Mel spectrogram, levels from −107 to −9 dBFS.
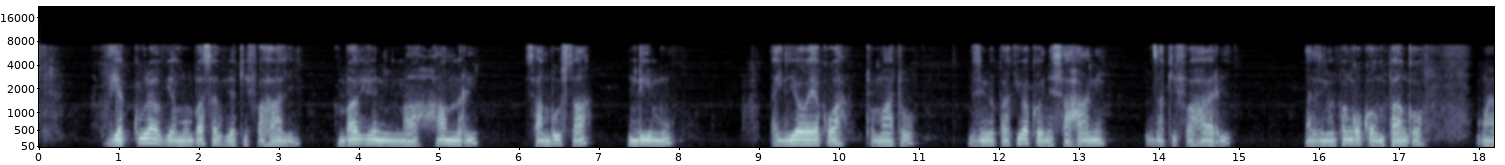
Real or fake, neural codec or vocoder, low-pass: fake; codec, 24 kHz, 6 kbps, HILCodec; 7.2 kHz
